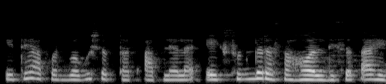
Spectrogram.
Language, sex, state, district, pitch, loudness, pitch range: Marathi, female, Maharashtra, Dhule, 220 Hz, -21 LUFS, 210-245 Hz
